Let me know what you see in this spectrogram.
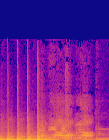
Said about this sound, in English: It's either you're getting robbed, someone trying to knock down the door, or the cops.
